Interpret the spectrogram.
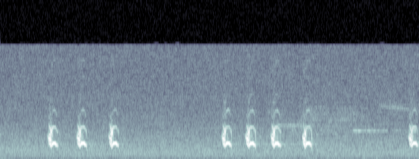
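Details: Common Crossbill giving loud, clipped kip calls in groups of three and four, then a single note after a pause.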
